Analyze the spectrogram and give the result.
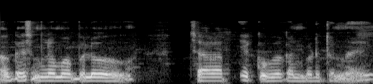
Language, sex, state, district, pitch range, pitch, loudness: Telugu, male, Andhra Pradesh, Guntur, 165-175 Hz, 170 Hz, -15 LUFS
